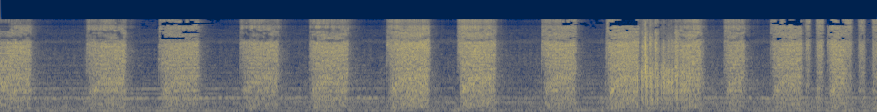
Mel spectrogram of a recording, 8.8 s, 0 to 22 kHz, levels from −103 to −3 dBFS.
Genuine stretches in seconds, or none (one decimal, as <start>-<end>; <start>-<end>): 1.4-2.2; 5.6-6.7; 7.7-8.8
